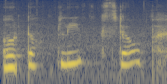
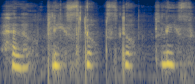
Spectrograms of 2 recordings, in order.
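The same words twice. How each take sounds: First: Calling out. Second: Breathless whispered plea. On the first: Calling an auto at night. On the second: Begging passing vehicle to stop. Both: Acted.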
